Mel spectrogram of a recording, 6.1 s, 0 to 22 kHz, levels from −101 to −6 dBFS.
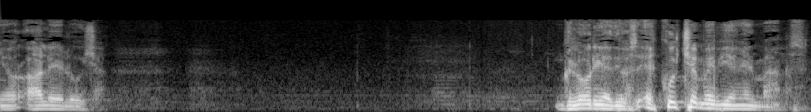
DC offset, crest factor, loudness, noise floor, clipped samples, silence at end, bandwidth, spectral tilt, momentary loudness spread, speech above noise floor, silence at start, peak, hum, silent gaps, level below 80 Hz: under 0.1%; 18 dB; -19 LUFS; -68 dBFS; under 0.1%; 0.05 s; 11 kHz; -6.5 dB/octave; 12 LU; 49 dB; 0 s; -4 dBFS; none; none; -56 dBFS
